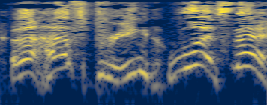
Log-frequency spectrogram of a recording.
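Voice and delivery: very high, eager yelling; excited high shout. Retold or imitated. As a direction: blurt it like an eager kid. Asta excited, voiced.

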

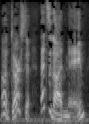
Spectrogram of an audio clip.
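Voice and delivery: high, mock-curious repeating of names; lightly acted bemusement, starting high; puzzled girl. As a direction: imitate a girl puzzling over a name. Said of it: "And she's like".

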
